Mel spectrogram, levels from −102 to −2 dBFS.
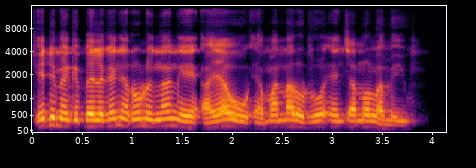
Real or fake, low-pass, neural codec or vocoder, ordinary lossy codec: fake; 14.4 kHz; autoencoder, 48 kHz, 128 numbers a frame, DAC-VAE, trained on Japanese speech; none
